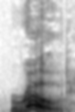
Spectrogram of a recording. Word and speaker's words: road: Road versus road. As you can see, they're pronounced the same. Another R word, round your lips, then it's the O as in go, road. And finish it up with a D.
